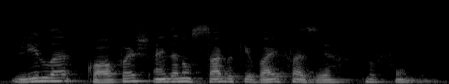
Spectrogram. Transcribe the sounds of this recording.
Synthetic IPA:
lilɐkɔvɐʃaĩnd̪ɐnɐ̃w̃sabɪʊkɪvajfazeɾnʊfṵ̃nd̪ʊ

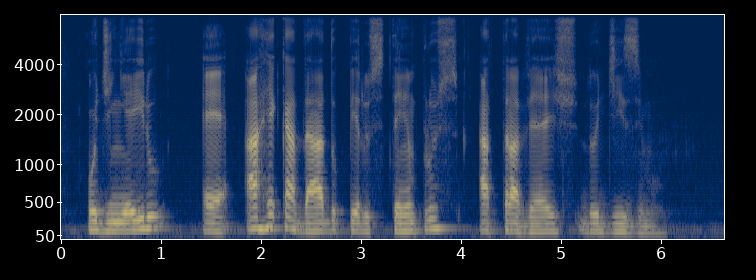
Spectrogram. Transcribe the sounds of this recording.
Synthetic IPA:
ʊd͡ʒiɲejɾʊ | ɛaɦekad̪ad̪ʊpelʊst̪ẽmplʊsat̪ɾavɛzd̪ʊd͡ʒizimʊ

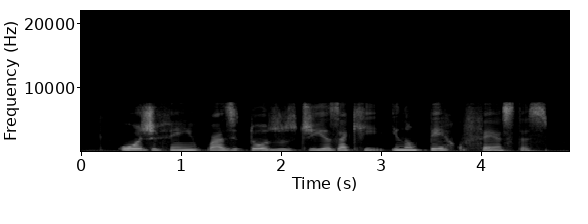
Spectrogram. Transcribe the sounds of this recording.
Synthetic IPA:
oʒɪvẽɲʊkwazɪt̪od̪ʊzʊzd͡ʒiɐzakʰḭɪnɐ̃w̃peɾkʊfɛst̪ɐ̰s

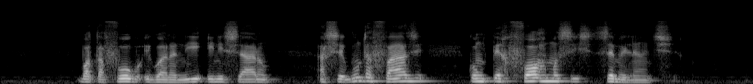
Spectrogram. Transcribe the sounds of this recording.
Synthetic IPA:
bɔt̪afoɡʊʔiɡwaɾɐ̃niʔinisiaɾɐ̃w̃ | ɐseɡũnd̪ɐfazɪ | kõpeɾfɔɾmɐ̃sɪssemeʎɐ̃nt͡ʃɪ̥

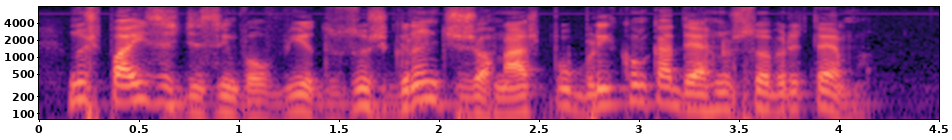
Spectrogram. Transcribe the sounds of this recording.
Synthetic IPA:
nʊspaizɪzd̪ɪzẽvo̰wvid̪ʊzʊzɡɾɐ̃d͡ʒɪzʒoɾnajspublikɐ̃w̃kad̪ɛɾnʊssobɾɪʊt̪ẽmɐ

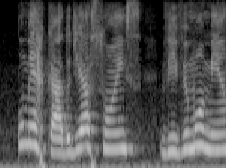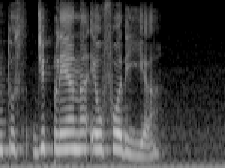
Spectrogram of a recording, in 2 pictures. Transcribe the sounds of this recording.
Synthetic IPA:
ʊmeɾkad̪ʊd͡ʒɪasõj̃s | vivɪmomẽnt̪ʊzd͡ʒɪplẽnɐʔewfoɾiɐ

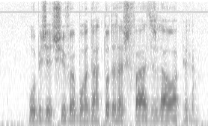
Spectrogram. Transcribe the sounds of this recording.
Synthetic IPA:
ʊobiʒet͡ʃivʊɛaboɾd̪aɾt̪od̪ɐzɐsfazɪzd̪ɐɔpeɾɐ

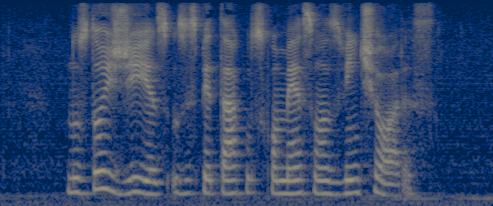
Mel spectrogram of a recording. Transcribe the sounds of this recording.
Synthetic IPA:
nʊzd̪ojzd͡ʒiɐzʊzispet̪akulʊskomɛsɐ̃w̃ɐzvĩnt͡ʃɪɔɾɐ̰s

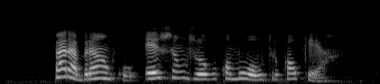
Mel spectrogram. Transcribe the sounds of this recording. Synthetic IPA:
paɾɐbɾɐ̃kʊeʃɐũʒoɡʊkõmʊowt̪ɾʊkwawkɛɾ

